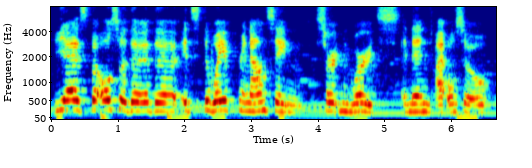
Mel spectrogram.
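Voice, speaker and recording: Giggly young woman chatting, slightly high voice. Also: little pitch movement, takes it slowly, reverberant, soft background music. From Europe. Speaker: vlogger. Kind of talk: casual chat.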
